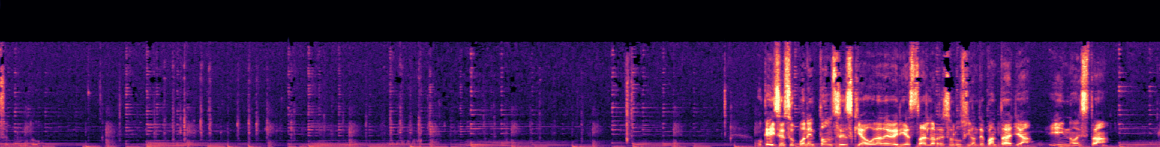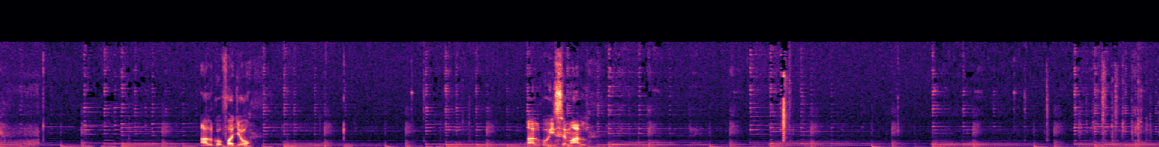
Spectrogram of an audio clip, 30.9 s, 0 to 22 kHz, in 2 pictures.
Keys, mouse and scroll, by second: 1.8-7.7 typing, 8.3 Return, 25.8 super+Return, 29.6-30.9 typing.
